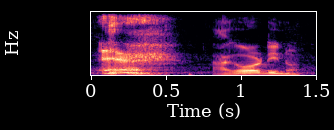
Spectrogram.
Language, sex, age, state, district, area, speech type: Assamese, male, 60+, Assam, Dibrugarh, rural, spontaneous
